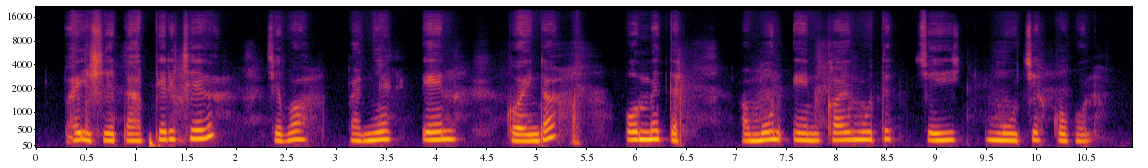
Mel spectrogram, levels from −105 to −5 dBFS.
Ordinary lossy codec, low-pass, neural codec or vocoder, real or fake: none; 19.8 kHz; codec, 44.1 kHz, 7.8 kbps, Pupu-Codec; fake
